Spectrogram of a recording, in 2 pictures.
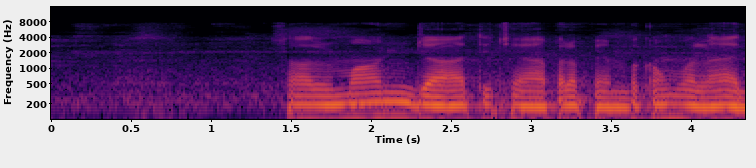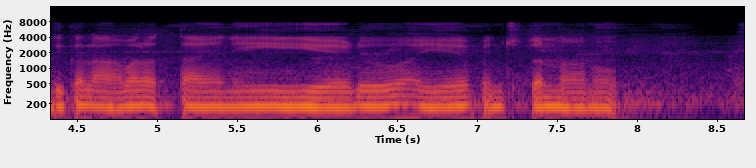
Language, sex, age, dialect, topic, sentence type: Telugu, male, 18-24, Utterandhra, agriculture, statement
